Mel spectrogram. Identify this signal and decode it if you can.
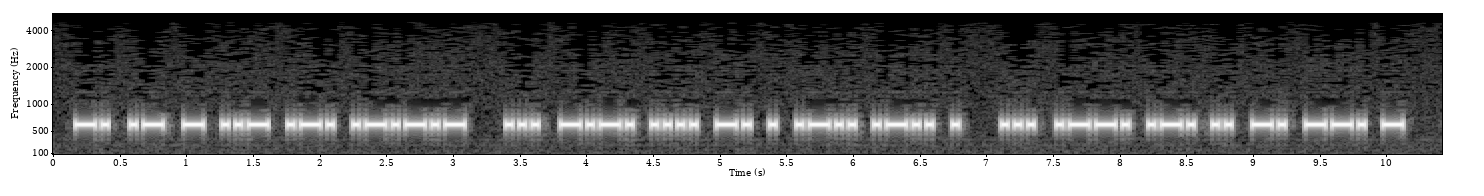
Morse code, heard as a keyed tone, about 25 wpm, 630 Hz, with radio noise. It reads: NATUR. SCHNELLE SPRINGT
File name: 003 Dritter Streich 25wpm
